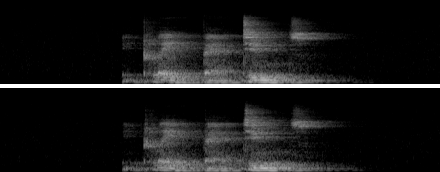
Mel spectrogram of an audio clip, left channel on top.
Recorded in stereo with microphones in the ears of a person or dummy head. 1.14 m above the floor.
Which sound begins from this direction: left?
A man speaking, at 1.2 s.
